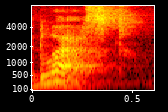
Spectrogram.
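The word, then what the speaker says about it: bless'd: But if there's an apostrophe and a d at the end, like in blessed, if it's B-L-E-S-S apostrophe D, then you pronounce it blessed.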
